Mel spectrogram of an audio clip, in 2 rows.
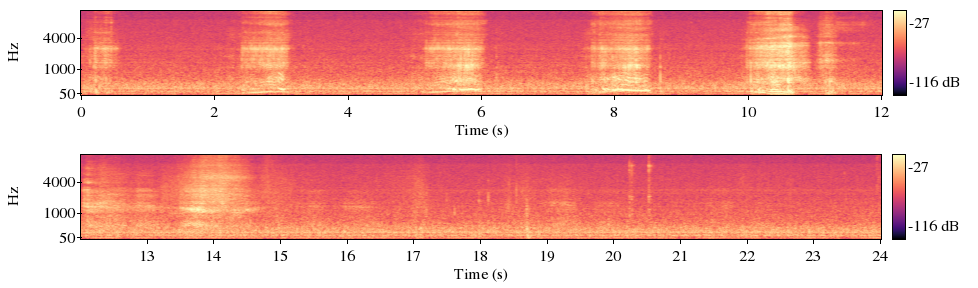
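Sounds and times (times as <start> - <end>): person snoring: 10.0 - 11.4
soft breath out: 10.7 - 16.5.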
